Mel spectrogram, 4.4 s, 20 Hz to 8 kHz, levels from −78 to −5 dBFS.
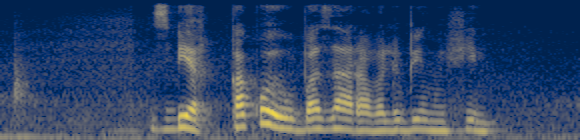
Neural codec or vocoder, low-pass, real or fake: autoencoder, 48 kHz, 32 numbers a frame, DAC-VAE, trained on Japanese speech; 7.2 kHz; fake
